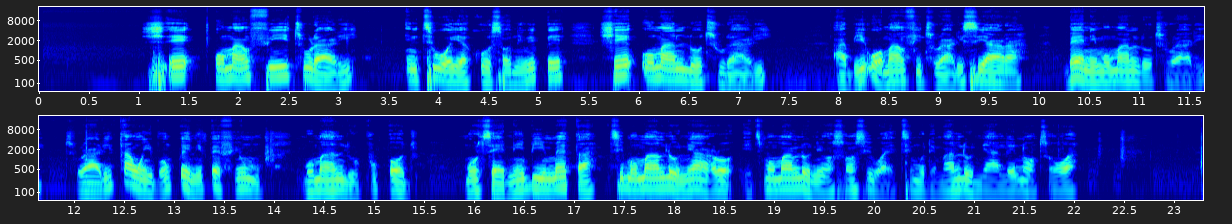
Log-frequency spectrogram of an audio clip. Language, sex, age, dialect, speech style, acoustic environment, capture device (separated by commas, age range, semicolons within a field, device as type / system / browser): Yoruba, male, 25-34, Nigeria - Lagos Yoruba, nervous, appliances; music; people talking, mobile / Linux / Chrome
